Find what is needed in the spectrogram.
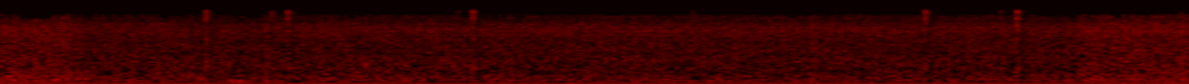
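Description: Near silence, with only a few very faint, scattered ticks.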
